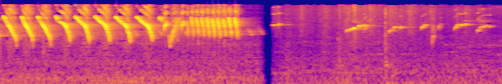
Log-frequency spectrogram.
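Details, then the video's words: Sharp-rolling canary song used as a lure for young canaries: about ten loud falling whistles repeated quickly, a short buzzy trill, then near silence with a few faint, thin chirps. "Kenari Gacor Cuit cuit NgeroL TAJAM | untuk Pancingan kenari Paud belajar Bunyi & kenari MACET BUNYI"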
